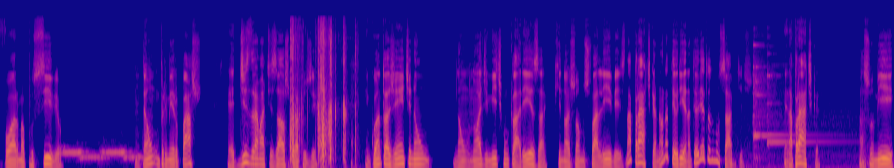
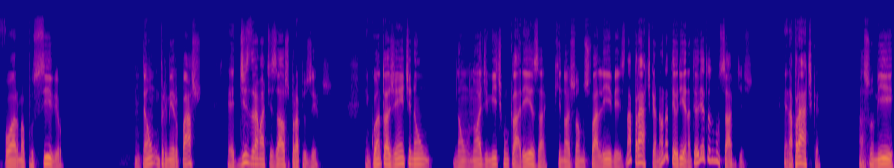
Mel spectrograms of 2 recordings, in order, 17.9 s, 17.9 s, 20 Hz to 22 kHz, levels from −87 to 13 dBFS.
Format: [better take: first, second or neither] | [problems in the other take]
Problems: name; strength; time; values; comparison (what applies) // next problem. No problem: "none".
second | siren; faint; from 1 to 3 s; peak 10 dB below the speech // footsteps; loud; from 6 to 7 s; peak 3 dB above the speech // doorbell; faint; from 15 to 16 s; peak 10 dB below the speech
